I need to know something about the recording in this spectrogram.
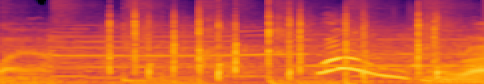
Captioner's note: applause, cheers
